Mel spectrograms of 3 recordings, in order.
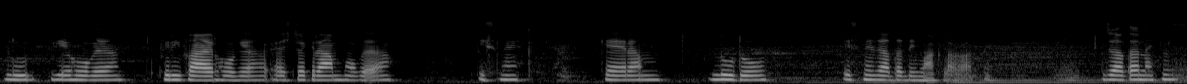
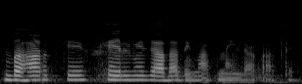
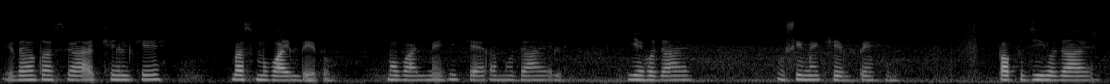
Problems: constant background noise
